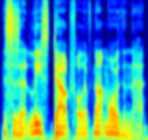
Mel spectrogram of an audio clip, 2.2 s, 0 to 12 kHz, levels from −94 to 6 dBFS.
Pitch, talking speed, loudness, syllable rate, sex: 110 Hz, 270 wpm, -19 LUFS, 5.1 syllables/s, male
